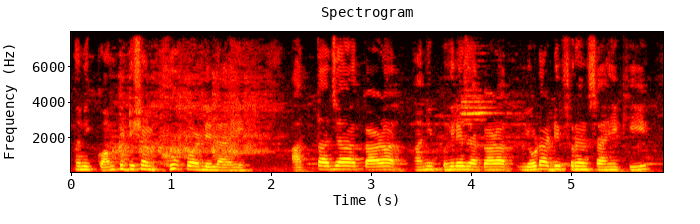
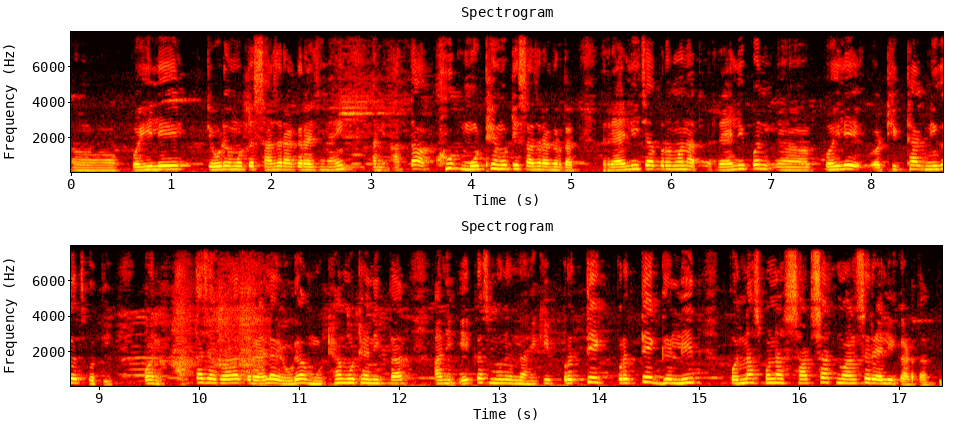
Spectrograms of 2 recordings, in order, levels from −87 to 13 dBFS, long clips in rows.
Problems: none marked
